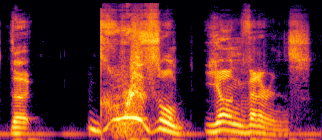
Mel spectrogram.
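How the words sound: It is said grandly, like an announcer.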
